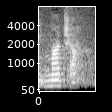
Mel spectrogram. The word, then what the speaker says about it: majja: So there's a word in Pali, majja. I think that's how you say it, M-A-J-J-A, majja.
